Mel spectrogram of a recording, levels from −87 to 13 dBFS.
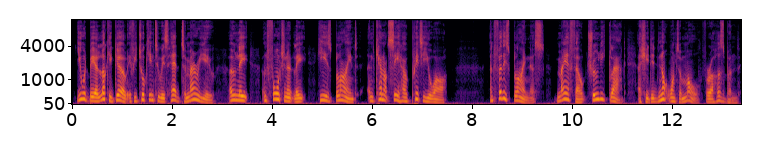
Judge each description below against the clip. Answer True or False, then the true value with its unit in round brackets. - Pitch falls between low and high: True (155 Hz)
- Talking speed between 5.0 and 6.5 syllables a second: True (5.5 syllables/s)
